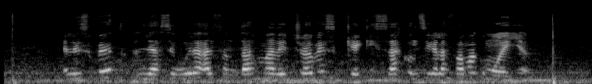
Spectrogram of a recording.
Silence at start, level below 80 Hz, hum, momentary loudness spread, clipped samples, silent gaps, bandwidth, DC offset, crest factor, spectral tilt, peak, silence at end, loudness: 0.05 s; -44 dBFS; none; 10 LU; under 0.1%; none; 11.5 kHz; under 0.1%; 18 dB; -5.5 dB/octave; -6 dBFS; 0 s; -25 LUFS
